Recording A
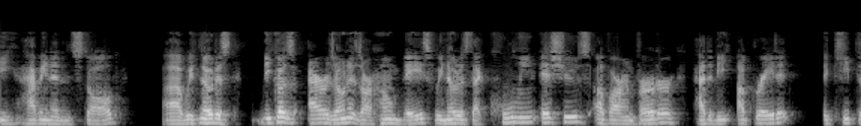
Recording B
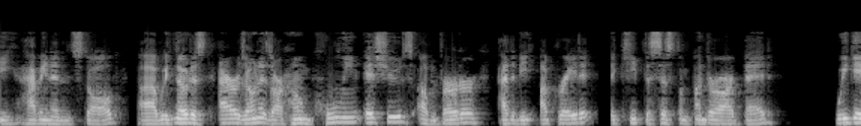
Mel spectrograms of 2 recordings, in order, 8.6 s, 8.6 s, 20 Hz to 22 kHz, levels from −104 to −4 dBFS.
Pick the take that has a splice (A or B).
B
